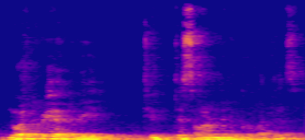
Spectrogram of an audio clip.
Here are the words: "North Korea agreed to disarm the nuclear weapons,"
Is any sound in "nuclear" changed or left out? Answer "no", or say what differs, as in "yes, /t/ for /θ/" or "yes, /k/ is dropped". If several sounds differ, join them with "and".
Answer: yes, /l/ is dropped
